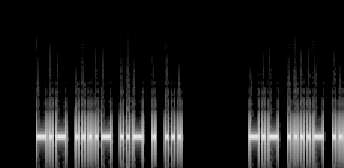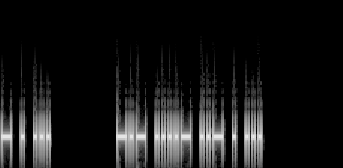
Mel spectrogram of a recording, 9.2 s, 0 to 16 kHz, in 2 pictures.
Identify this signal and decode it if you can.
Morse code, heard as a keyed tone, about 27 wpm, 700 Hz. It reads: K4UES K4UES K4UES
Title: USA Call Signs - 5 Characters - Repeated 3x - 28wpm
